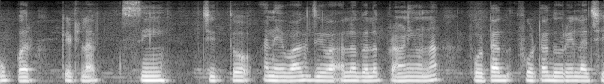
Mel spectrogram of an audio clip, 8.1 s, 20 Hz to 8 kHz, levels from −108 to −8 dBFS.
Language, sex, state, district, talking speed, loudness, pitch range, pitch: Gujarati, male, Gujarat, Valsad, 110 wpm, -17 LUFS, 140-150 Hz, 145 Hz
